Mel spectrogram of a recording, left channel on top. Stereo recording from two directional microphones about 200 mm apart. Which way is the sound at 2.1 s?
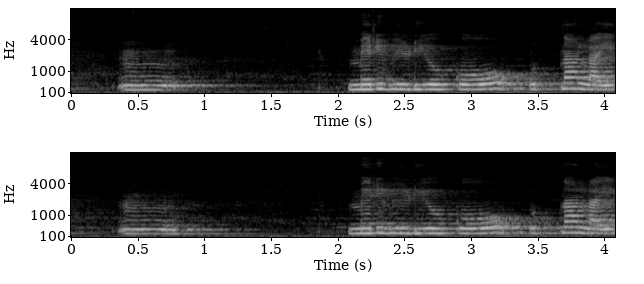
40° left (ahead or behind).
